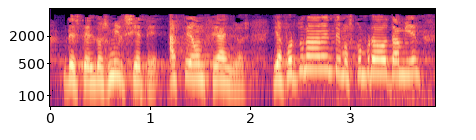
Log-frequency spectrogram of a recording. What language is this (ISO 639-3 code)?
spa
